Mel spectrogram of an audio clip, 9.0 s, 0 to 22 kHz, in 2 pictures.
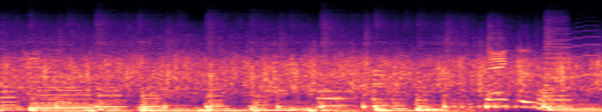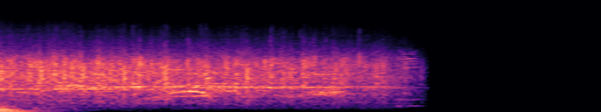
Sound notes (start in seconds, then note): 0.0 jazz music; 5.3 audience applauding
